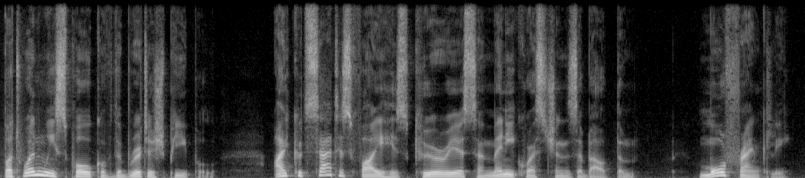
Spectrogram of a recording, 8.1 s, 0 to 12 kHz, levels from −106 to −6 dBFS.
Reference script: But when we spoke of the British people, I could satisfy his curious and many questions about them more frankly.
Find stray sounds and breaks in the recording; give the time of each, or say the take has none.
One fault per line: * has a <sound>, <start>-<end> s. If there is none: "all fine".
all fine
